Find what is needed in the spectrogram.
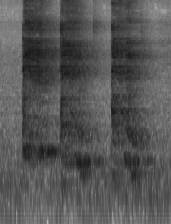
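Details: Simulated demonstration of the effective cough technique from a nursing deep-breathing and effective-cough procedure: three strong, forceful coughs in a row to clear the airways; effective cough.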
